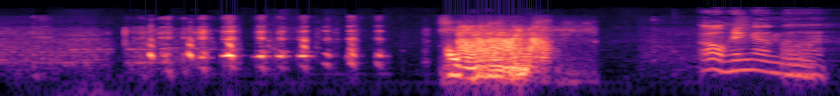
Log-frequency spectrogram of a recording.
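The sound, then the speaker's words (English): A fart sound: one long, loud, rasping blast of about a second. It sits among other short rapid bursts and voice-like sounds. “The snake, it breathes farts.”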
